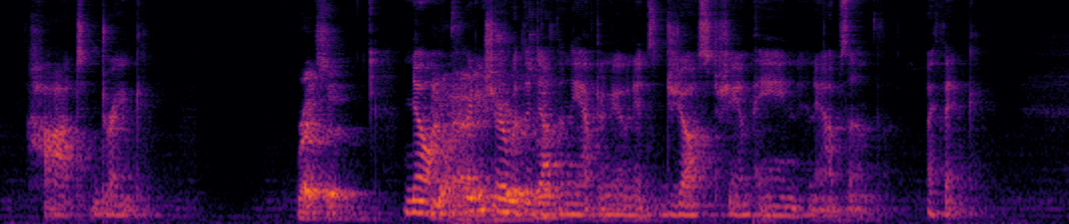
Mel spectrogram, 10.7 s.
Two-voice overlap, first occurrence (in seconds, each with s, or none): 4.3 s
